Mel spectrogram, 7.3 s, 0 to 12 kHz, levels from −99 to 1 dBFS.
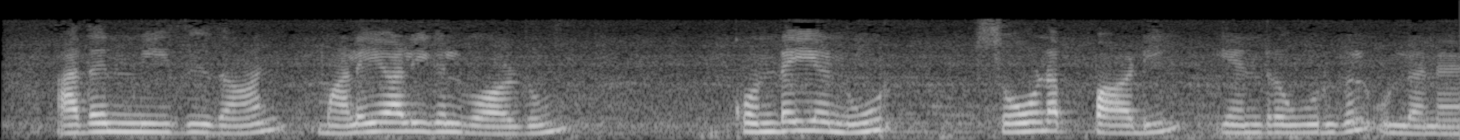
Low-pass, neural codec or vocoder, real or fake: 7.2 kHz; none; real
